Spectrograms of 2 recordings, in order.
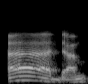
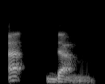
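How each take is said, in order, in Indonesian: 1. Vokal pertama panjang, tidak ada hentian glotis. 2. Hentian glotis menutup suku kata pertama.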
